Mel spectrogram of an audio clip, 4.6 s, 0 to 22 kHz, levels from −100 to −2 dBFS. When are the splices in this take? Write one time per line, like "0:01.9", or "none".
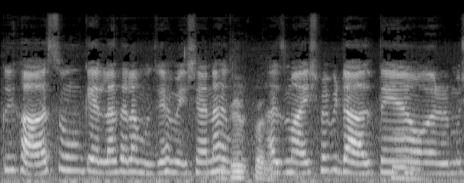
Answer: none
